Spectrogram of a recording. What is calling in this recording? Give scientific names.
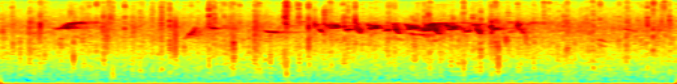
Drepanis coccinea, Loxops coccineus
